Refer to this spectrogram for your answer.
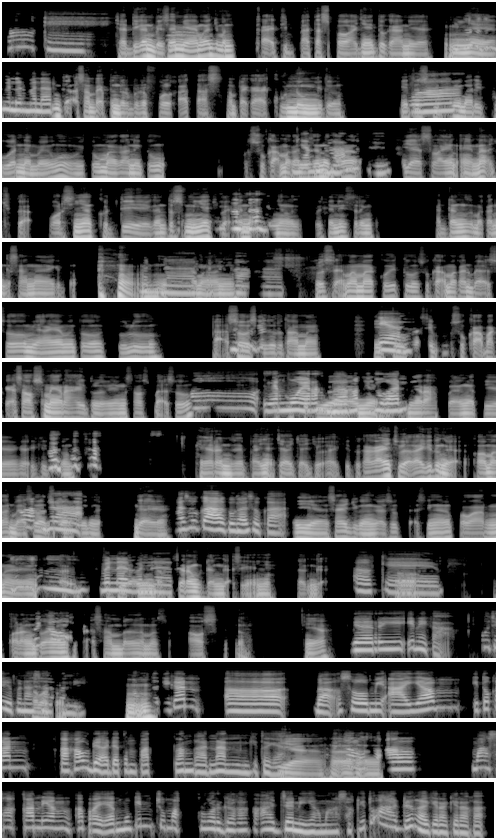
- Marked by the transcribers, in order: distorted speech; unintelligible speech; chuckle; unintelligible speech; cough; unintelligible speech; in Javanese: "nek"; "merah" said as "muerah"; other background noise; "banyak" said as "buanyak"; laugh; tapping
- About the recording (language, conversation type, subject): Indonesian, unstructured, Apa makanan favoritmu yang paling mengingatkanmu pada keluarga?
